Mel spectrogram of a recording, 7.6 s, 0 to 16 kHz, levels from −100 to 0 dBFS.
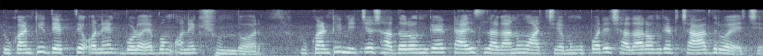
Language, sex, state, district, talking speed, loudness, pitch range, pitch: Bengali, female, Assam, Hailakandi, 155 wpm, -16 LUFS, 215-245 Hz, 235 Hz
